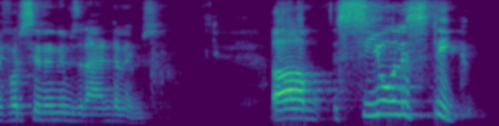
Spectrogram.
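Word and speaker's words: sciolistic: सियोलिस्टिक, इसमें एस आपका साइलेंट रहेगा बाय द वे.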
